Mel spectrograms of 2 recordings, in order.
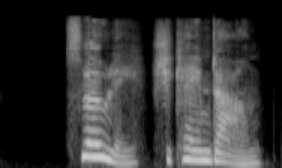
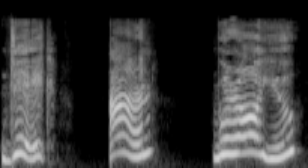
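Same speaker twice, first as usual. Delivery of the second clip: calling loudly; 10 semitones higher, 4 dB louder, slower than usual. Acted. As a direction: call out high into the dark wood. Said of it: "Julian called loudly".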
